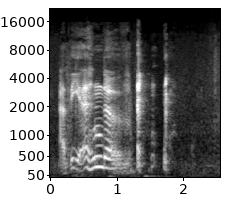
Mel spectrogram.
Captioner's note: coughing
